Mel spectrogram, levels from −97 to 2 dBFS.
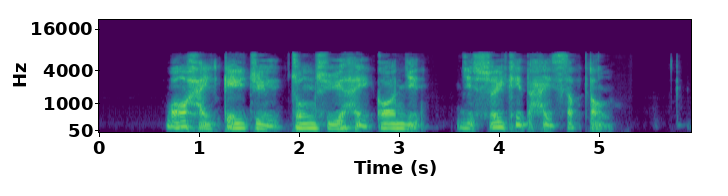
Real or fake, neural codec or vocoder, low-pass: fake; codec, 16 kHz, 2 kbps, FreqCodec, larger model; 7.2 kHz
